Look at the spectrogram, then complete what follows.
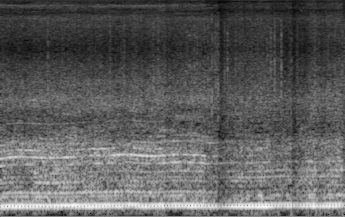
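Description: An engine running steadily with a low hum, with a few brief clicks and crackles in the second half.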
